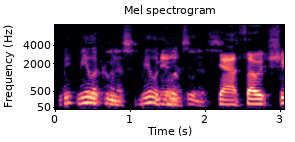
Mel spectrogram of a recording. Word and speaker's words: Mila Kunis: Miley Kunis. Is that how you say her name? Mila Kunis.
